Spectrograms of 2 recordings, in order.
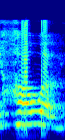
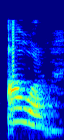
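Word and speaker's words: hour: bunyi dari kalimat ini hower ya kita tidak menyebutnya hower tapi Awards jadi our ini merupakan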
